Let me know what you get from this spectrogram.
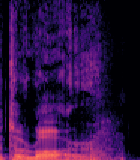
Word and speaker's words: terroir: You have to think French when you're trying to pronounce that. – Yeah. A terroir.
